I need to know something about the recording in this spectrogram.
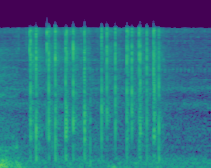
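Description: A rapid run of about a dozen light clicks or taps, some eight to ten a second, in short clusters that stop about one and a half seconds in.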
